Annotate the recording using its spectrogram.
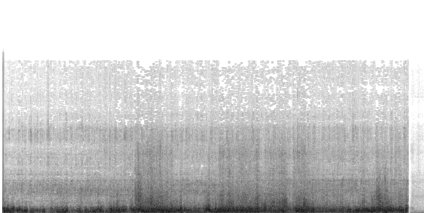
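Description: Loud wind buffeting the microphone outdoors, a dense, rough rumble of noise with no clear tone.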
